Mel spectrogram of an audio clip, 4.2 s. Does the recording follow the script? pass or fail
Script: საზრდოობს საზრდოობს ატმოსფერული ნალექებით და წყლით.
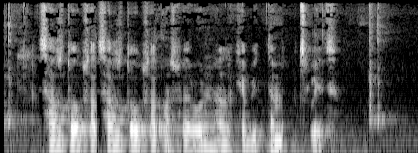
pass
